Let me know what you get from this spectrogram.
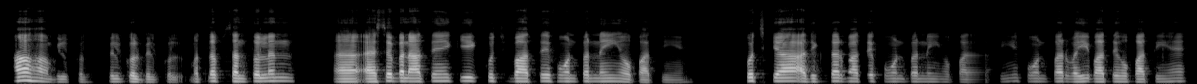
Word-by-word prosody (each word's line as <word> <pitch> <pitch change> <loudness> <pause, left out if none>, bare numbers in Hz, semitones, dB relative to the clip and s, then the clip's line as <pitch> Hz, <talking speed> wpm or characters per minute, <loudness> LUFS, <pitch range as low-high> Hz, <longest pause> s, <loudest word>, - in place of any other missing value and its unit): हाँ, 180 +2 +9
हाँ। 150 -5 -1
बिल्कुल, 120 0 -13 0.2
बिल्कुल, 130 0 -2
बिल्कुल। 115 -1 -12
मतलब 135 +4 -1
संतुलन 155 +3 +1 0.4
अ, - - -4 0.3
ऐसे 135 +4 +5
बनाते 145 0 +4
हैं 160 0 -2
कि 165 +1 -2
कुछ 160 0 -7
बातें 145 +1 +3
फ़ोन 145 -1 -4
पर 150 - 0
नहीं 145 0 -5
हो 125 -2 -2
पाती 110 -1 -7
हैं, 105 +1 -23 0.5
कुछ 165 0 +1
क्या 155 -1 +4
अधिकतर 140 +2 0
बातें 140 +1 -3
फ़ोन 140 -2 -12
पर 135 - -5
नहीं 130 -1 -15
हो 120 - -19
पाती 115 +3 -17
हैं, 155 - -19
फ़ोन 140 -1 -11
पर 140 -1 -1
वही 130 +1 -3
बातें 135 -1 -1
हो 130 - -4
पाती 125 +1 -2
हैं 145 +2 -12
140 Hz, 185 wpm, -22 LUFS, 130-150 Hz, 0.5 s, हाँ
